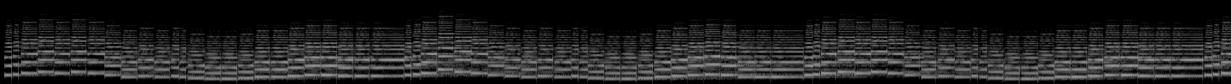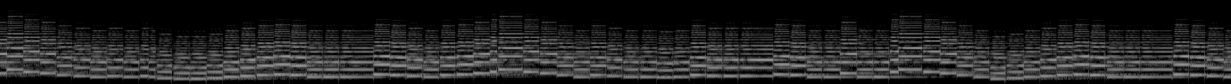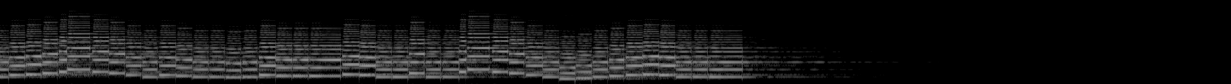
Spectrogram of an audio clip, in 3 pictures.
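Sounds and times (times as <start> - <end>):
accordion: 0.1 - 33.0.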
